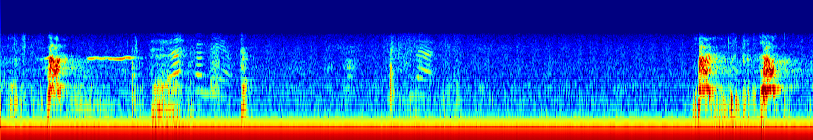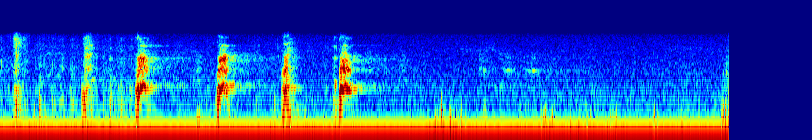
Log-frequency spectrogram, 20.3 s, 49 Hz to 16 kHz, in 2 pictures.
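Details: Ten-month-old male Clumber Spaniel in Moscow, 2009, barking while guarding his territory: scattered sharp barks early on, then a run of about eight loud barks spaced roughly a second apart, fading to quiet, with constant background hiss.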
